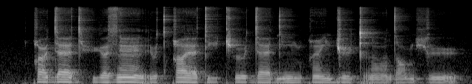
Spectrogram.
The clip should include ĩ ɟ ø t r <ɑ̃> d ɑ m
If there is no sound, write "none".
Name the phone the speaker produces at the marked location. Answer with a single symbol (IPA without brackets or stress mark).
ɑ̃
